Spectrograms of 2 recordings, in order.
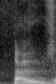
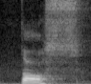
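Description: First: The vowel is long, as in 'rose'. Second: The vowel is short, as in 'boss'. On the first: The speaker calls it right. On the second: The speaker calls it wrong.

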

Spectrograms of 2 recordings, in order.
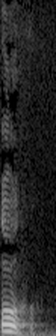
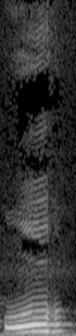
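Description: First: The vowel is a short u sound. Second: The vowel is a long o sound. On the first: "ਊੜਾ ਬੰਦ ਮੂੰਹ ਵਾਲਾ ਹਾਹਾ ਔਂਕੜ" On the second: "ਇੱਕ ਹੈਗਾ ਊੜਾ ਖੁੱਲੇ ਮੂੰਹ ਵਾਲਾ ਹਾਹਾ"

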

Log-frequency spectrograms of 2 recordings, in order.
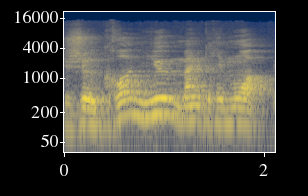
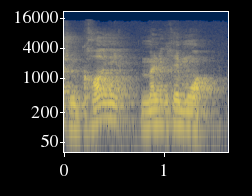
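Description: First: The final e of grogne is pronounced. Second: The final e of grogne is silent. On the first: The speaker calls it right. "il est important de bien prononcer le « e » de « grogne »" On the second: The speaker calls it wrong. "et pas"

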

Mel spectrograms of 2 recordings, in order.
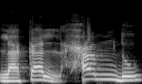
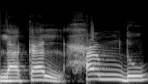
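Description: The two takes are said the same way.

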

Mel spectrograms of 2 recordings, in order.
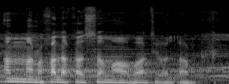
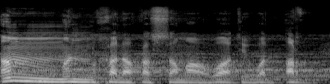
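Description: First: It is said in a plain, unassertive tone. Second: It is said in a proud, majestic tone. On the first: The speaker calls it wrong. "ये ऐसे नहीं है" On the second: The speaker calls it right. "क्या लहजे में तकब्बुर है, मैं उसकी थोड़ी नकल उतार रहा हूँ।"

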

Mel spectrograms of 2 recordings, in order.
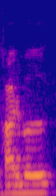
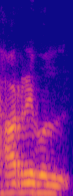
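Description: First: The middle consonant is short and single. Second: The middle consonant is held long and doubled. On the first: The speaker calls it right. "No doubling is there required for pronunciation" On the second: The speaker calls it wrong. "even doubling of the consonant, we say horrible"

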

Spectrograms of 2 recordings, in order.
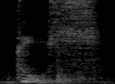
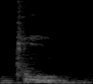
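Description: First: The final s is pronounced. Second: The final s is silent. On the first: The word is used as a pronoun. "这个s 要发音tous" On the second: The word is used as an adjective. "这个do s 不发音"

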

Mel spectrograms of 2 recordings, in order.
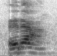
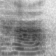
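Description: First: The r is a quick tap of the tongue. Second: The r is a throaty sound from the back. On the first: The speaker calls it right. "mas é ra" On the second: The speaker calls it wrong. "Não é ra também"

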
